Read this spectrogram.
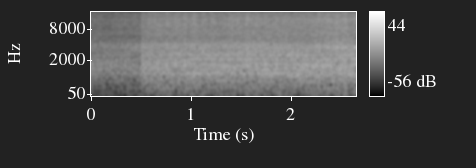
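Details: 2000 Honda Accord 3.0 L with code P0505, warm engine: holds a fast, steady idle around 1500 rpm that never drops back down; points to a faulty idle air control valve.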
